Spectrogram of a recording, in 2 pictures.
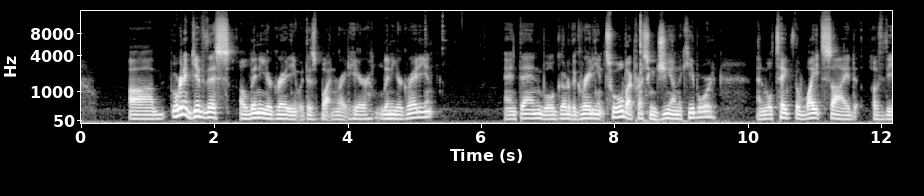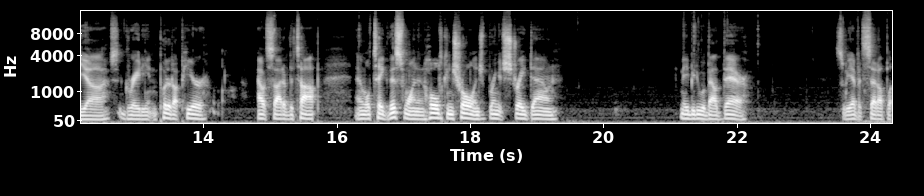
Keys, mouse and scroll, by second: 5.4 click, 8.6 g, 10.6-15.4 drag, 16.5-21.7 drag, 22.4-23.9 ctrl+drag.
